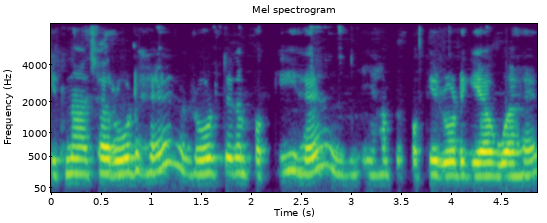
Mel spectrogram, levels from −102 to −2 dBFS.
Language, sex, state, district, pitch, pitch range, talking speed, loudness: Hindi, female, Jharkhand, Sahebganj, 220 Hz, 210-235 Hz, 170 wpm, -14 LUFS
